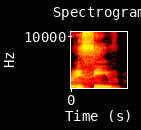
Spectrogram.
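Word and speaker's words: receive: फिर सी आ गया जैसे मैंने बताया और सी के बाद में ई आई वी ई आया है। इसको ई पढ़ेंगे तो सीव बन गया यह।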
